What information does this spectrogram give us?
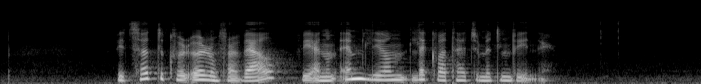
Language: Faroese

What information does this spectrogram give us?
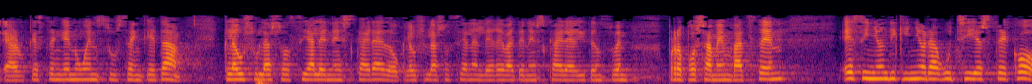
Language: Basque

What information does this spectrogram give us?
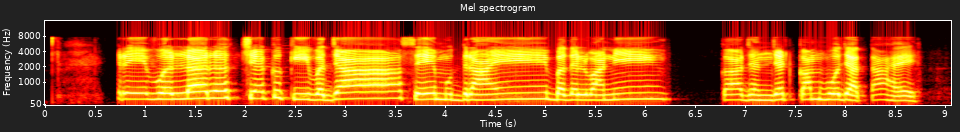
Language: Hindi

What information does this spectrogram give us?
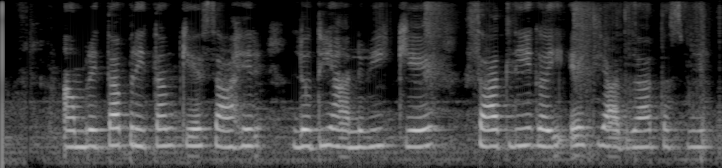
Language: Urdu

